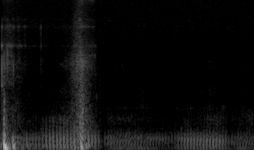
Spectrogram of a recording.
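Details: A cute domestic cat purring indoors: a low, rapid, vibrating rumble in steady pulses, loud at first with a brief rustle near the start, then softer purring continuing in rhythmic bursts.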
